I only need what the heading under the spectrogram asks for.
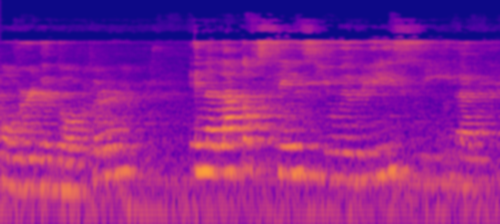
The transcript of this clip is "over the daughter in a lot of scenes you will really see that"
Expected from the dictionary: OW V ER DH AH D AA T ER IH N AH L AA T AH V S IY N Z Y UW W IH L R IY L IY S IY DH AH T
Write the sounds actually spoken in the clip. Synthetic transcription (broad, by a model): OW V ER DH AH D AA T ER IH N AH L AA T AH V TH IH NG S Y UW W IH L R IY L IY S IY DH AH T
